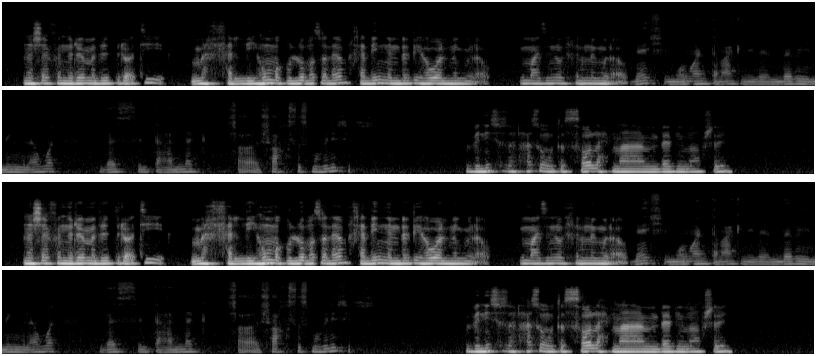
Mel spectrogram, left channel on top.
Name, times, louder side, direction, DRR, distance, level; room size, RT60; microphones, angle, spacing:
voice 1, 0.2-1.6 1.9-4.9 5.2-6.3 12.8-15.4, right 2 dB, 35° right, 0.5 m, -24 dB
voice 2, 6.3-11.9, equal, 10° right, 2.0 m, -43 dB
head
